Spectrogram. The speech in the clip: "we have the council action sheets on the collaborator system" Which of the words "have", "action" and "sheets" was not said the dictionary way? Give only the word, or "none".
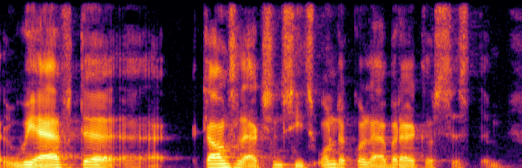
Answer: sheets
